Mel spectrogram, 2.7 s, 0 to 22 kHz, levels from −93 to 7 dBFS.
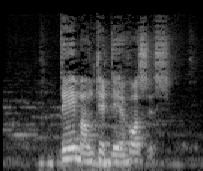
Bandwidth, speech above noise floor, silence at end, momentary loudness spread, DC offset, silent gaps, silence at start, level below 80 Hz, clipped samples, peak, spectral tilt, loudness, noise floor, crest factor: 16.5 kHz; 26 dB; 0.45 s; 17 LU; under 0.1%; none; 0.2 s; -56 dBFS; under 0.1%; -4 dBFS; -4 dB/octave; -19 LUFS; -45 dBFS; 18 dB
